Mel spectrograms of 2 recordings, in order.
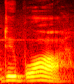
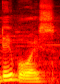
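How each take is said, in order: First: The name is said with a Cajun French pronunciation. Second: The name is said with a plain English pronunciation. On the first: This is how people in Louisiana say it. "in Louisiana we would call it Dubois for our Cajun French pronunciation" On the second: This is how locals in Wyoming say it. "up there it's just plain Dubois"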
